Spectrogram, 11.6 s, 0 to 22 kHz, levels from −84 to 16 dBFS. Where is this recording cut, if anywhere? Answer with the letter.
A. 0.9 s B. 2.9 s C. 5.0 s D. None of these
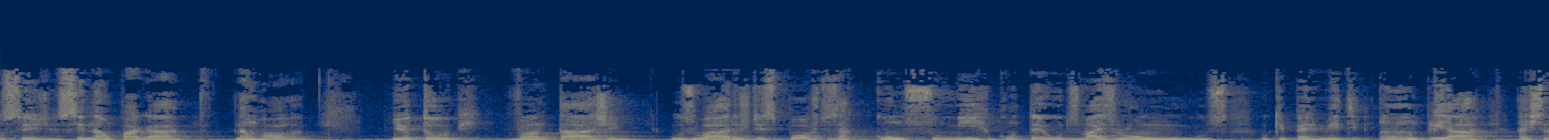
B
